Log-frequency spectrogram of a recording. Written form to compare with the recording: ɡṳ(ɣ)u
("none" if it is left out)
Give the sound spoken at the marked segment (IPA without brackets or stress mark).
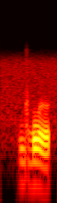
w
